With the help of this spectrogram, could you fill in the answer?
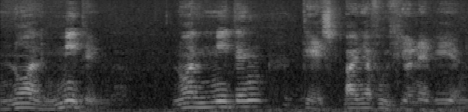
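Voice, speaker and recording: Speaking very slowly with lively intonation and a fairly high pitch, a man is heard amid audible room echo and noticeable background noise. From Catalonia, moved from Córdoba as a child. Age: 60s. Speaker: activist association president. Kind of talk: public talk. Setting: community hall with audience.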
